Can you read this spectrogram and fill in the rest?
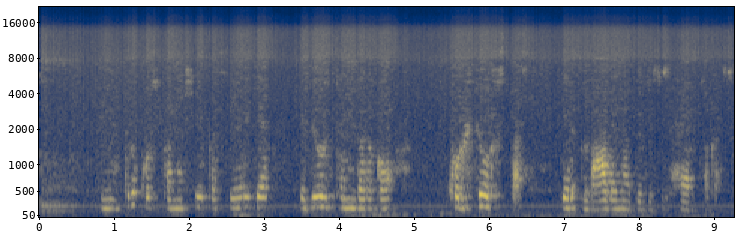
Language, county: Lithuanian, Vilnius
